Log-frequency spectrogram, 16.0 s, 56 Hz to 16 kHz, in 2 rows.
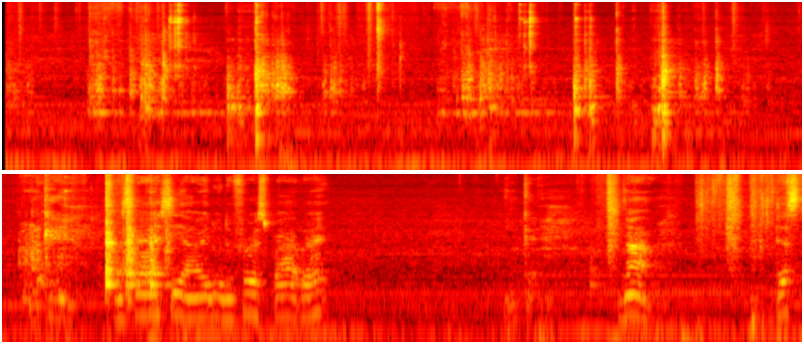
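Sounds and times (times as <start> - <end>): hard objects clattering and knocking: 0.0 - 9.8.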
